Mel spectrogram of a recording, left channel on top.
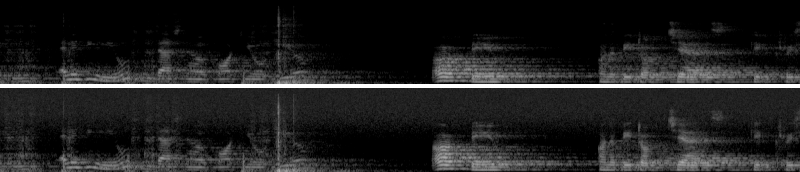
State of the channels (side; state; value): right; noise; hiss, 8 dB below the sound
